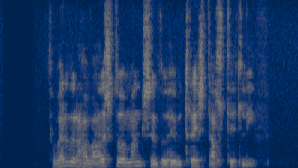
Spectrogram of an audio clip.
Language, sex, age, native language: Icelandic, male, 50-59, Icelandic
